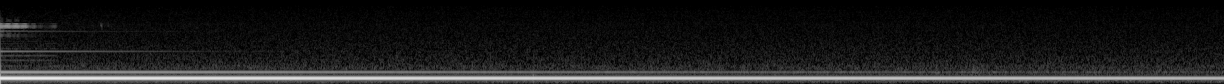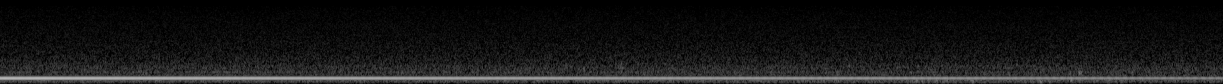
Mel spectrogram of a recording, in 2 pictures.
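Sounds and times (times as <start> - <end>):
tuning forks ringing: 0.0 - 17.2.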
